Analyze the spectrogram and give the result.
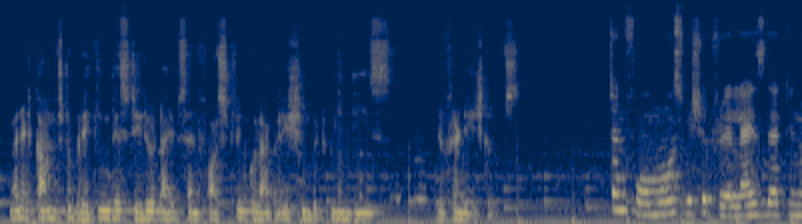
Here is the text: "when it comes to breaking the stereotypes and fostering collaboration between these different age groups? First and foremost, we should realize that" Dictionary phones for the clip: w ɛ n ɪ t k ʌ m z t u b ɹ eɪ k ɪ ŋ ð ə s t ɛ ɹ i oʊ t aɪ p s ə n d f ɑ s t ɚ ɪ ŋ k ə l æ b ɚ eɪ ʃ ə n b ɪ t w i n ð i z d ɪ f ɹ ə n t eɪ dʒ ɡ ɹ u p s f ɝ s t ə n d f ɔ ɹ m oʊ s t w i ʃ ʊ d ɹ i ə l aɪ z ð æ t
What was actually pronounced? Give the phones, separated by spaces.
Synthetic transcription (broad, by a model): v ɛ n ɪ t k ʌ m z t u b ɹ eɪ k ɪ ŋ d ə s t ɛ ɹ i oʊ t aɪ p s ə n d f ɑ s t ɚ ɪ ŋ k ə l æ b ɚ eɪ ʃ ə n b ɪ t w i n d i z d ɪ f ɹ ə n t eɪ dʒ ɡ ɹ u p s s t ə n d f ɔ ɹ m oʊ s t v i ʃ ʊ d ɹ i ə l aɪ z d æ t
